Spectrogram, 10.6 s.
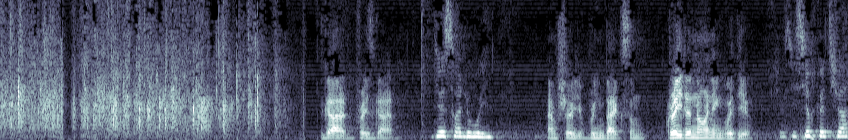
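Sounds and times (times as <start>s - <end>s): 
audience applauding: 0.0s - 3.8s
speech: 4.1s - 10.5s.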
